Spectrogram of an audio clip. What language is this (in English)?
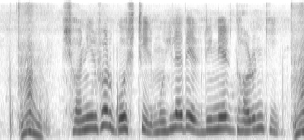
Bangla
